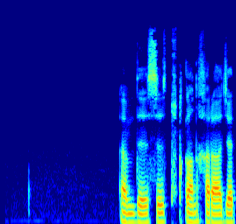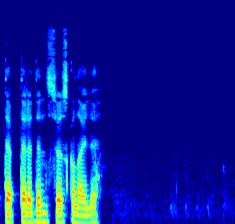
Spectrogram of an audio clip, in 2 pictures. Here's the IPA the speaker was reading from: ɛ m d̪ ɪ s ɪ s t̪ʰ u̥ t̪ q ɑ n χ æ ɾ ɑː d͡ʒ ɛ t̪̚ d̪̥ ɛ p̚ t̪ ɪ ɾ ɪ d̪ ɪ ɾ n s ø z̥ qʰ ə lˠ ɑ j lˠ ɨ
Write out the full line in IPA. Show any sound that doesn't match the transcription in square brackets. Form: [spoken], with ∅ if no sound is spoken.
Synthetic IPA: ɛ m d̪ ɪ s ɪ [z] t̪ʰ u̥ t̪ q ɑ n χ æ ɾ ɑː d͡ʒ ɛ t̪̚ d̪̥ ɛ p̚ t̪ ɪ ɾ ɪ d̪ ɪ [∅] n s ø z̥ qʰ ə lˠ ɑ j lˠ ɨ

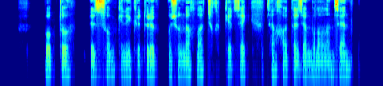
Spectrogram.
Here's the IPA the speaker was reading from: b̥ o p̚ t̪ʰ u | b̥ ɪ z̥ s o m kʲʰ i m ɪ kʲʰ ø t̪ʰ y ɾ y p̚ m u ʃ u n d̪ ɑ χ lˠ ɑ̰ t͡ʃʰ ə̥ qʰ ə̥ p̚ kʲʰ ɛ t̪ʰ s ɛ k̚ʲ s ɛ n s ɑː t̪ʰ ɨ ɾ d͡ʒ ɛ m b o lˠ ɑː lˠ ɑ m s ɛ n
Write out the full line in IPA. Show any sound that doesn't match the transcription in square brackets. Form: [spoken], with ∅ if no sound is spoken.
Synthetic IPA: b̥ o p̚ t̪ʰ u | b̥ ɪ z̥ s o m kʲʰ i [n] ɪ kʲʰ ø t̪ʰ y ɾ y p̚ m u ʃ u n d̪ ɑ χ lˠ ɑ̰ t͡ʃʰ ə̥ qʰ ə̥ p̚ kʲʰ ɛ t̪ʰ s ɛ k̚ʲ s ɛ n [χ] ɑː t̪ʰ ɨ ɾ d͡ʒ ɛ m b o lˠ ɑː lˠ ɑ m s ɛ n

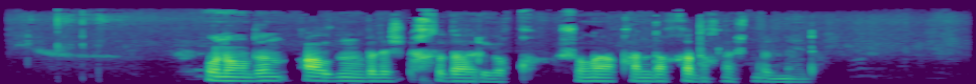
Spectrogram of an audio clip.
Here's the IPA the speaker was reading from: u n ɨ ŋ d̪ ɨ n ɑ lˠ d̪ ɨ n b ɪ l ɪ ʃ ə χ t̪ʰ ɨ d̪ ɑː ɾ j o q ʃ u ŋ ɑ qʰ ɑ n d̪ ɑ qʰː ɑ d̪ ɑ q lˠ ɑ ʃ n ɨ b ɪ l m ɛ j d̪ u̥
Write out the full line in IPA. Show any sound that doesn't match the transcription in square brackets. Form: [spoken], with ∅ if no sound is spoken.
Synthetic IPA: u n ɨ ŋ d̪ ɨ n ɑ lˠ d̪ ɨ n b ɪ l ɪ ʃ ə χ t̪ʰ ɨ d̪ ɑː ɾ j o q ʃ u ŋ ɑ qʰ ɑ n d̪ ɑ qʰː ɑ d̪ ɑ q lˠ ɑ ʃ n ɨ b ɪ l m ɛ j d̪ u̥

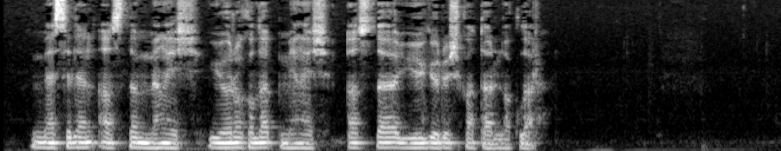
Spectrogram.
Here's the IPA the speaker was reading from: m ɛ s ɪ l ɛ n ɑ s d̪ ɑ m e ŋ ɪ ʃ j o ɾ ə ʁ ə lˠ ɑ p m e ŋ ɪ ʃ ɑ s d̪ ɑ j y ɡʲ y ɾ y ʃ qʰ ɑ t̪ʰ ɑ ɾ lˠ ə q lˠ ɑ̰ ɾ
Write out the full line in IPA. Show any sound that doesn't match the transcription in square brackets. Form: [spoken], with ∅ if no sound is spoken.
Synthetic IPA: m ɛ s ɪ l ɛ n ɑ s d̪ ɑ m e ŋ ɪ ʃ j o ɾ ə ʁ ə lˠ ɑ p m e ŋ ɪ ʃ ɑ s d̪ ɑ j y ɡʲ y ɾ y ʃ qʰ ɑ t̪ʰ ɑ ɾ lˠ ə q lˠ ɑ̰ ɾ

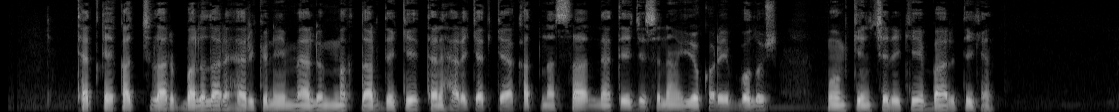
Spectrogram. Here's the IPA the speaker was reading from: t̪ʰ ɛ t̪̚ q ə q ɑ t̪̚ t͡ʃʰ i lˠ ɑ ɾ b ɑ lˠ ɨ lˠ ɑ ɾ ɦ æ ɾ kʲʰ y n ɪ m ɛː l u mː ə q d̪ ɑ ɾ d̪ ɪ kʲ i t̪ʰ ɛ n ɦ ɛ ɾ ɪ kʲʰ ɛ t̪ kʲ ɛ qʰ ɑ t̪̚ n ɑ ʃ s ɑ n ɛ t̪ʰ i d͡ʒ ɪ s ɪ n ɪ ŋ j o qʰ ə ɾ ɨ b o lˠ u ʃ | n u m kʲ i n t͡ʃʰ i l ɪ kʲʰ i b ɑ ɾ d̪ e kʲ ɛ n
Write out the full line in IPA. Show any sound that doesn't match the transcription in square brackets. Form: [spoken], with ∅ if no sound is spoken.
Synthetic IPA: t̪ʰ ɛ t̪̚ q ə q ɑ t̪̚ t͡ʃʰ i lˠ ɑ ɾ b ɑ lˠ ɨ lˠ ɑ ɾ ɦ æ ɾ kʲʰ y n ɪ m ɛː l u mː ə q d̪ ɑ ɾ d̪ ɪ kʲ i t̪ʰ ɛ n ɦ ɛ ɾ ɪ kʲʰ ɛ t̪ kʲ ɛ qʰ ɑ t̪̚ n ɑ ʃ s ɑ n ɛ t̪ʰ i d͡ʒ ɪ s ɪ n ɪ ŋ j o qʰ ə ɾ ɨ b o lˠ u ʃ | [m] u m kʲ i n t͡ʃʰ i l ɪ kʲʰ i b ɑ ɾ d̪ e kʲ ɛ n

